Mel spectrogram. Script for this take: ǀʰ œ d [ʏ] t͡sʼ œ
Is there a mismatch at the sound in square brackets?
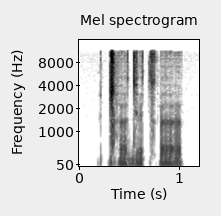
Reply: no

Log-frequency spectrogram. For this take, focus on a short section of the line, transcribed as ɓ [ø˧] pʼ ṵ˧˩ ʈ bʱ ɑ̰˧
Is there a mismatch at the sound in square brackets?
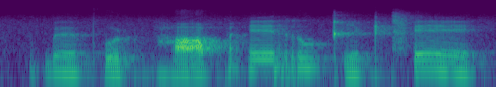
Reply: no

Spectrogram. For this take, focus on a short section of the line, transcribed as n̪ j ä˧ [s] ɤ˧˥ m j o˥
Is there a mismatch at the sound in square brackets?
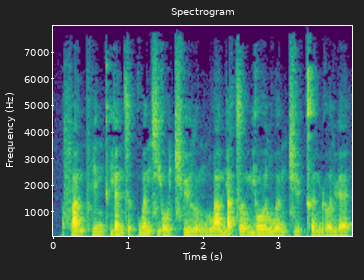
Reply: yes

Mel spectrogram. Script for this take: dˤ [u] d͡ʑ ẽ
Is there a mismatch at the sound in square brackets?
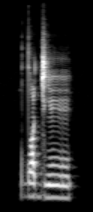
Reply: no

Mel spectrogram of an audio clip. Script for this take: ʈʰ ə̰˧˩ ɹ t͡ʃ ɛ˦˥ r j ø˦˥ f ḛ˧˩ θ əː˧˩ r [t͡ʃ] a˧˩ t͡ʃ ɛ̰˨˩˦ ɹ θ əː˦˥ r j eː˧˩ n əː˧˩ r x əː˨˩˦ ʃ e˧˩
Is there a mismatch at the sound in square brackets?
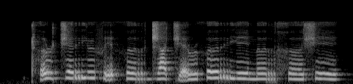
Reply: yes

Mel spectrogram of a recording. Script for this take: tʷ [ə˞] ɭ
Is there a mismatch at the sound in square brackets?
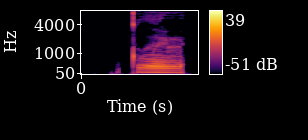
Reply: yes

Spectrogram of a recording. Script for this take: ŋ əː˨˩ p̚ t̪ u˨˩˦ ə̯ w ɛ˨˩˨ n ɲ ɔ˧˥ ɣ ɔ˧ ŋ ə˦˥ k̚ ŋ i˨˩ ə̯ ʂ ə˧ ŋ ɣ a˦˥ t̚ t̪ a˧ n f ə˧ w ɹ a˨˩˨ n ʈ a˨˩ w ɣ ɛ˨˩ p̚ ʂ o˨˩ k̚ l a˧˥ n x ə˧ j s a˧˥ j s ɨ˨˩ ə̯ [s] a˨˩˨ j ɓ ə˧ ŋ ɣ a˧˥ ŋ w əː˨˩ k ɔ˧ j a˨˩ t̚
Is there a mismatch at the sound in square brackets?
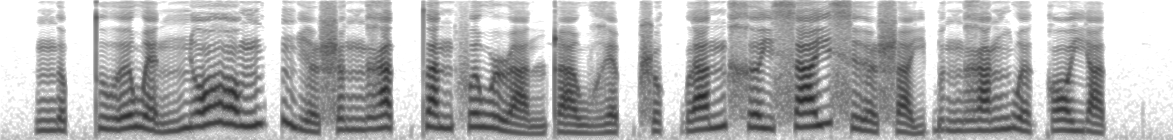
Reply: yes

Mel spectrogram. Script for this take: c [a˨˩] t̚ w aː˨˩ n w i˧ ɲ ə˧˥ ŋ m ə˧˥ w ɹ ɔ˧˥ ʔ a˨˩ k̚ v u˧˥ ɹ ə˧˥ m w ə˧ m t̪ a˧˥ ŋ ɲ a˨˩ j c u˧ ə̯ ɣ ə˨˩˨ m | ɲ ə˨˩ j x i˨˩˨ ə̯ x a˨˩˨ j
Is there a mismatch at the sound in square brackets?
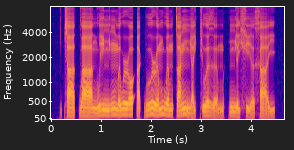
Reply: yes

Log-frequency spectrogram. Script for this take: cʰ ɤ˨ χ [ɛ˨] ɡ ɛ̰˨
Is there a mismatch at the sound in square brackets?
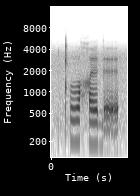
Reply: no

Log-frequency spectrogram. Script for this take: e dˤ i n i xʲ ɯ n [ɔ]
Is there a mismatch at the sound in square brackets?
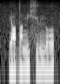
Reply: yes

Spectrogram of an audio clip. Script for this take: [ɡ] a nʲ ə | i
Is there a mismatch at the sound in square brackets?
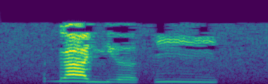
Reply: no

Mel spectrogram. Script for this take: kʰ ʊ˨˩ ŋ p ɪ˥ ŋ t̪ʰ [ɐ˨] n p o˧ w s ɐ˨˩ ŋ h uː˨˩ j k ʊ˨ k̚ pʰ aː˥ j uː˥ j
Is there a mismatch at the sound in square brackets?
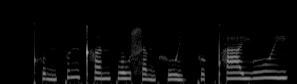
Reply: yes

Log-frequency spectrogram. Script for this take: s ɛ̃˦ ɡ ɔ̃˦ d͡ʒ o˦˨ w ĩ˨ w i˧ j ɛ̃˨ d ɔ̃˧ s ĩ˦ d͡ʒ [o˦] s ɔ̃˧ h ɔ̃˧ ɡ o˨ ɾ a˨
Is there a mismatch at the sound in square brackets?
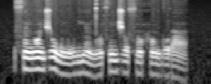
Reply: yes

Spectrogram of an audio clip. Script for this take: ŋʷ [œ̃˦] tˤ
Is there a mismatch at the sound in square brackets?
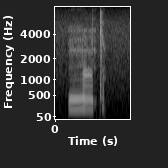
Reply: no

